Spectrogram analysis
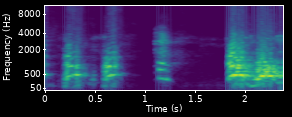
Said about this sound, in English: When he works up like that, it's from fireworks. Somebody must be shooting something off. I apologize for that. Come here, honey. Ty, come here. Come here. He's just going to sit there and bark.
